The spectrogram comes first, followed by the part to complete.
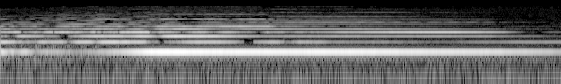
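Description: Bayan (Russian chromatic button accordion) sustaining one long held note, its reedy tone swelling about a second in and then slowly fading away near the end as the bellows pressure eases.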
